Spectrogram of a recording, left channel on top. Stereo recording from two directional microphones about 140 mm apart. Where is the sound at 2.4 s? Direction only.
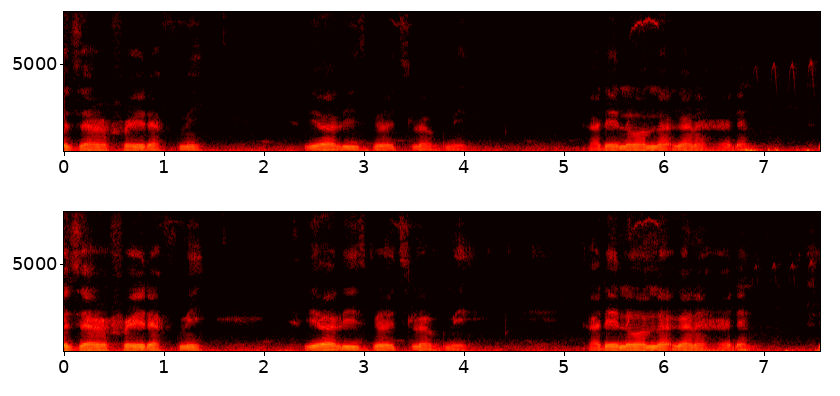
20° right (ahead or behind).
